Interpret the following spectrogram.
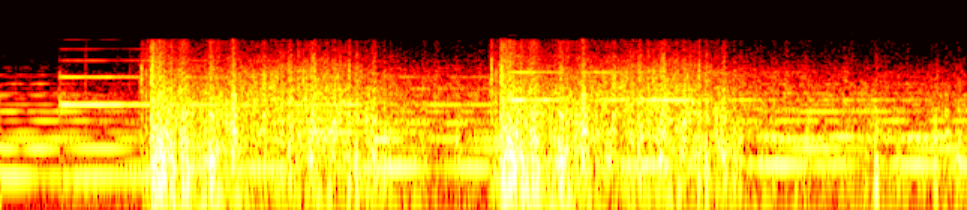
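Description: Soft ambient music with held chords, over which a thunder sound comes in twice: a crash about a second in and another about three seconds in, each rolling away over a couple of seconds.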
